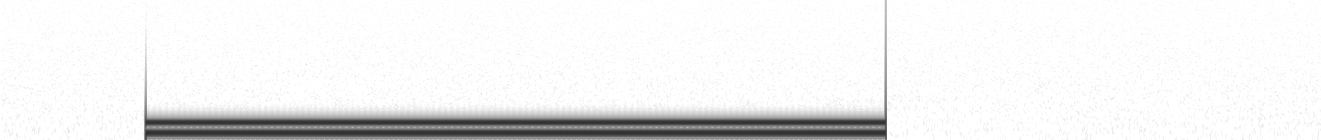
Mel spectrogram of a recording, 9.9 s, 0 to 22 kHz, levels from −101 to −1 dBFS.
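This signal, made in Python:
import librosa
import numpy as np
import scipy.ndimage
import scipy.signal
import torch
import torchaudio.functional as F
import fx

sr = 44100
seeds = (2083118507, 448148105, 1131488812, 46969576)

y = fx.chord(sr, length_s=5.55, notes=(50, 67), wave='sine', level_db=-21.5)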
